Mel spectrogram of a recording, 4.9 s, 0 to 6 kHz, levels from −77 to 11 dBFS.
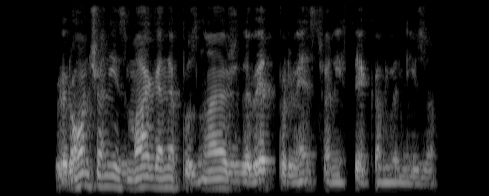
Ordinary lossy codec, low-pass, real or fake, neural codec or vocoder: none; 5.4 kHz; fake; vocoder, 44.1 kHz, 128 mel bands, Pupu-Vocoder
